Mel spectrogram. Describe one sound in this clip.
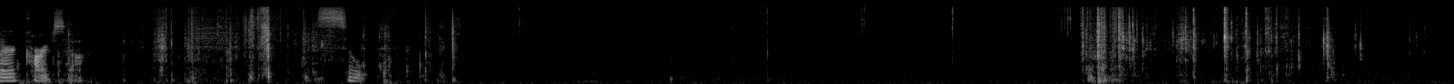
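Aluminium foil crinkles and rustles in hands.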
